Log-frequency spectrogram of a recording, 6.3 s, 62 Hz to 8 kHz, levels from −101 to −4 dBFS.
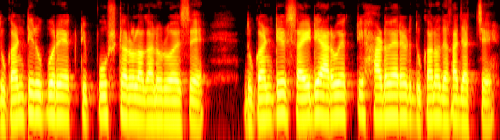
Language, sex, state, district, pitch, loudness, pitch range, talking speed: Bengali, male, Assam, Hailakandi, 140 Hz, -19 LUFS, 130-150 Hz, 135 wpm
